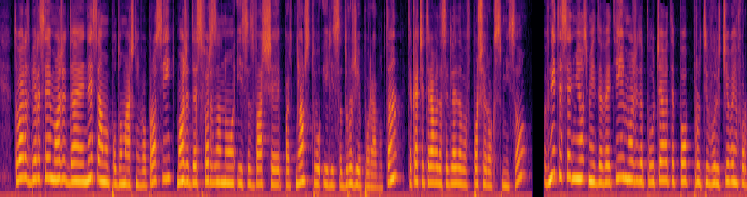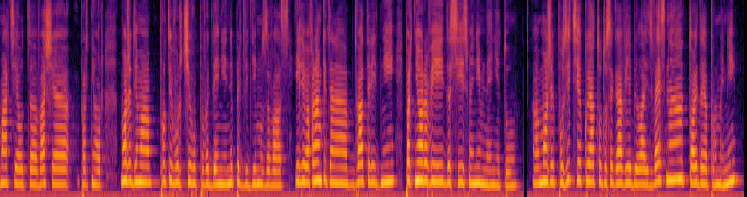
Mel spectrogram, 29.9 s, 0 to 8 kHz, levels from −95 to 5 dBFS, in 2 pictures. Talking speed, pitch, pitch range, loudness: 160 wpm, 240 Hz, 220-260 Hz, -18 LUFS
